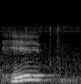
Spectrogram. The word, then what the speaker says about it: reflexão: A palavra reflexão. Perceba, o X ele também tem um som de KS aqui.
